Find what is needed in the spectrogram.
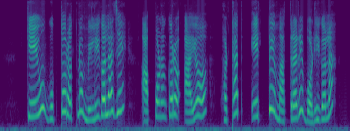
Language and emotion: Odia, surprised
